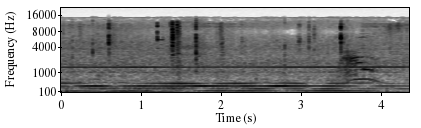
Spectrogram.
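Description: A cat character meows a few times in the video game Stray, short cries over a steady bed of game ambience with rain-like patter and low rumble.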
